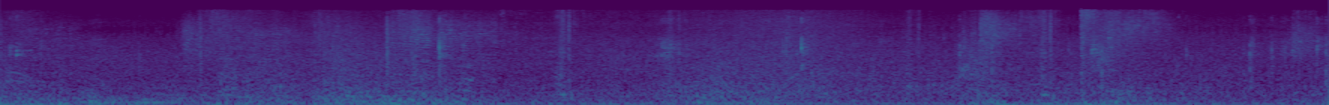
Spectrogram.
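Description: Magic spell blasts whoosh and crackle in short bursts.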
